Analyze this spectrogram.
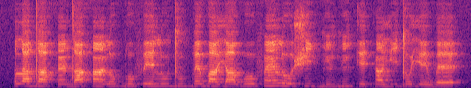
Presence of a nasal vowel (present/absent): present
